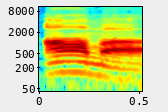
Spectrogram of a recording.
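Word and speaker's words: Umma: Yeah, I think, I tried to look it up right before, and I think it's pronounced Ama, because it's the Korean word for mother.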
